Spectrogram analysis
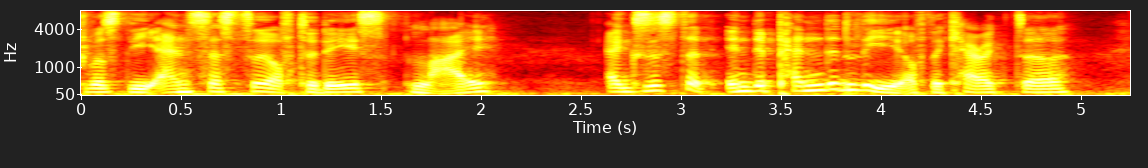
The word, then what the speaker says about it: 来: A good example of this is this character (来), pronounced lái in Mandarin, which looks like this in Traditional Chinese (來) and like this in the Oracle Bone Script, 甲骨文: (來 , n.d.)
